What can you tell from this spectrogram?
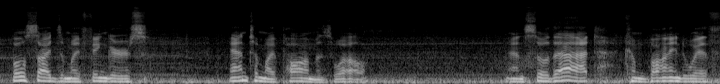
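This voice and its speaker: Man talking through a motorcycle helmet mic. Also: mid-range voice. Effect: talking through a motorcycle helmet microphone while riding. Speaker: motorcycle gear reviewer. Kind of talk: casual review narration while riding. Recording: muffled helmet mic with faint road noise. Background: faint traffic and engine sound.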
